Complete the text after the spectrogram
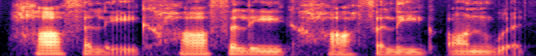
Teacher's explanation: And I emphasize the words that way because Tennyson has written this poem in a very specific meter, and that meter is dactylic dimeter, where the first syllable is stressed and the following 2 are unstressed. Now, what this does is create a sonic feeling very similar to that of a horse galloping.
